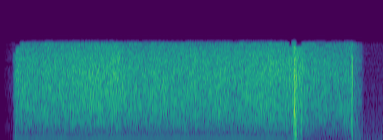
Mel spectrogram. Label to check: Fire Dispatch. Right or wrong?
Right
